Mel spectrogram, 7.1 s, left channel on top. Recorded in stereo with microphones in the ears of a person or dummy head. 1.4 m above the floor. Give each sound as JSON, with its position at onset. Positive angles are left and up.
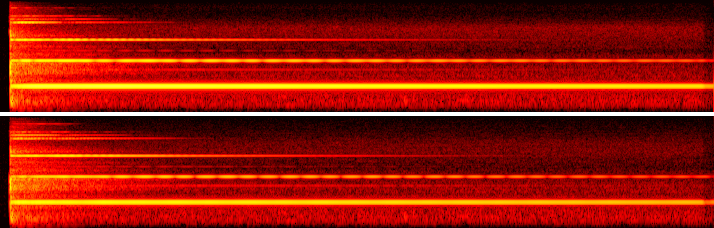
{"t": 0.1, "sound": "a bell", "side_deg": 20, "distance_m": 0.6}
